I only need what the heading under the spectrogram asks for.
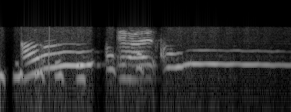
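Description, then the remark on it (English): A person imitates a howl with their voice: a couple of short, wavering vocal bursts with a brief break, then a long, steady tone held at an even pitch until the end. “But now I have to howl back.”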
